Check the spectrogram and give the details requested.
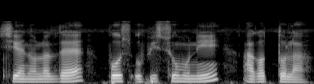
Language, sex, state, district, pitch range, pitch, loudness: Chakma, male, Tripura, Dhalai, 130-140 Hz, 135 Hz, -18 LUFS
